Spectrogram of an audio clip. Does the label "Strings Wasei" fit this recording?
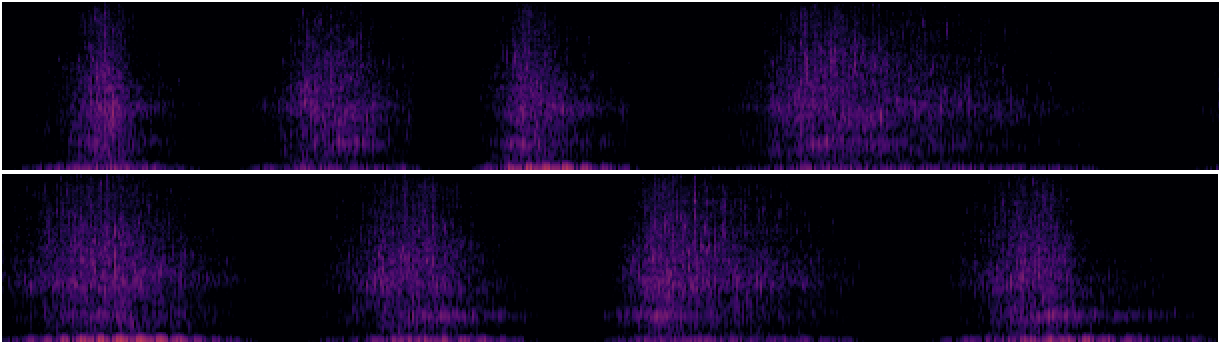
No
